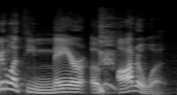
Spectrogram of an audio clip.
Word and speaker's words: Ottawa: let the mayor of ottawa or atawa as it's correctly pronounced in a gibber explain why peaceful truck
